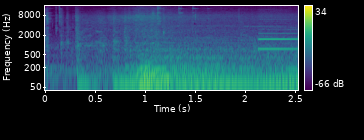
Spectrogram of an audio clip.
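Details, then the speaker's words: 2003 Ford Windstar LX wheelchair mobility van, believed 3.8 V6, 248,312 miles, sixteen years old: short crank, engine fires right up and settles into a smooth, even idle; normal cold start. "current miles kind of a glare they're 248 312 it's a little bit higher miles but as you can hear the fires right up"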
